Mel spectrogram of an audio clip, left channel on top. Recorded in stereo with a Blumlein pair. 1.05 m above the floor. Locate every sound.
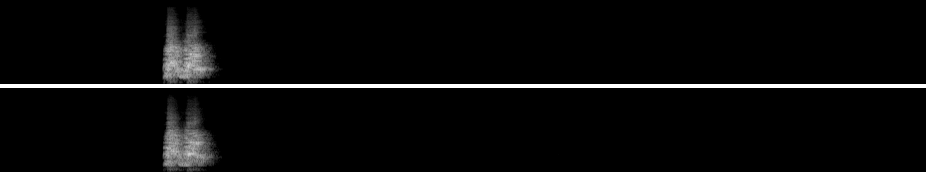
1.6 s a dog barking: 25° left, 2.5 m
